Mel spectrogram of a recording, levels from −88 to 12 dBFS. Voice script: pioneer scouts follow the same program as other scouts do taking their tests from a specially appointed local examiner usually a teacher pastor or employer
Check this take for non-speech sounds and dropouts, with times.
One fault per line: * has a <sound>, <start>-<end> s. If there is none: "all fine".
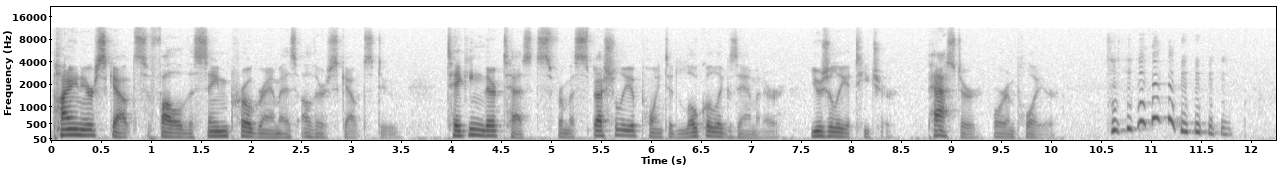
* has a laugh, 10.6-12.0 s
